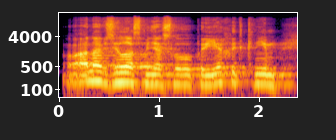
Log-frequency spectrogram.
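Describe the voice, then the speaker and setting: An actor playing a reserved, serious young gentleman in radio drama dialogue, laconic and dry. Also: on the high side, fairly even intonation, fairly quick, creaky. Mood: guarded, casual. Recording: very echoey hall-like reverb.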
